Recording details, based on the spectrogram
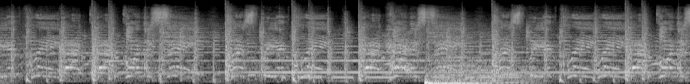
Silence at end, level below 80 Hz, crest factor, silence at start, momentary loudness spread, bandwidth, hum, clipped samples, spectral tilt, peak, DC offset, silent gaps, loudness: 0 s; -22 dBFS; 14 dB; 0 s; 3 LU; over 20 kHz; none; under 0.1%; -2.5 dB/octave; 0 dBFS; under 0.1%; none; -13 LUFS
